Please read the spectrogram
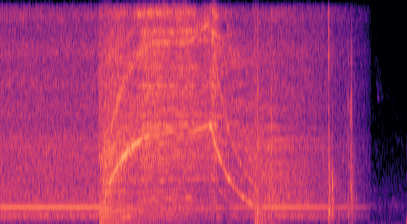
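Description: A Hitachi miter saw's motor starts about a second in, its whine rising quickly to full speed as it cuts a piece of wood. A second later it is switched off and winds down in a falling whine. A steady machine hum runs underneath and stops shortly before the end.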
